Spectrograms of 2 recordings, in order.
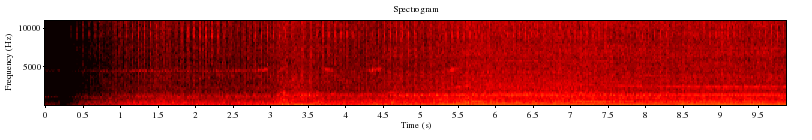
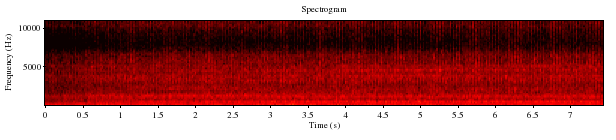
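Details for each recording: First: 2005 Honda Civic 1.7L engine idling: crisp, even tapping about four per second that quickens as it revs, first suspected as valvetrain but felt at the purge valve; faulty purge valve tapping. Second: 2005 Honda Civic 1.7L idling after replacing a noisy purge valve (tapping noise) with a different brand: only a faint, soft ticking from the new purge valve remains, which is normal, no loud tapping; normal idle.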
